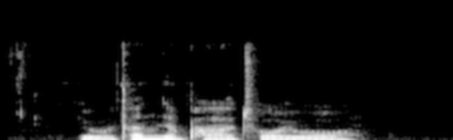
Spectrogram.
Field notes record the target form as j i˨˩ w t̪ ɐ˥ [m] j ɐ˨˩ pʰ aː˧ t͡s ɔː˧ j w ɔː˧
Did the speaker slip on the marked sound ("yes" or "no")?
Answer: yes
